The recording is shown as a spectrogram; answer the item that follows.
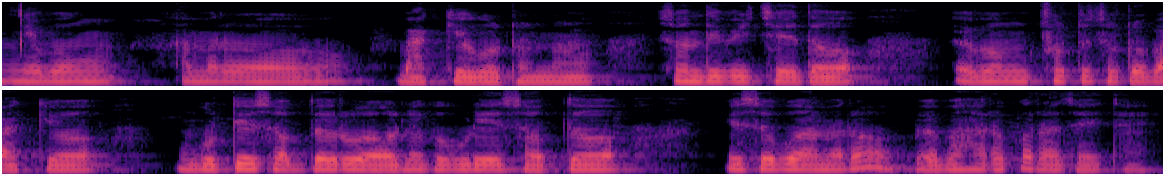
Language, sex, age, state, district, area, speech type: Odia, female, 60+, Odisha, Koraput, urban, spontaneous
